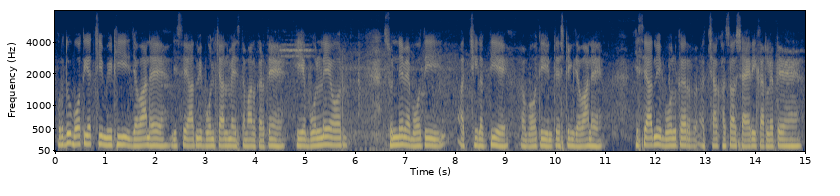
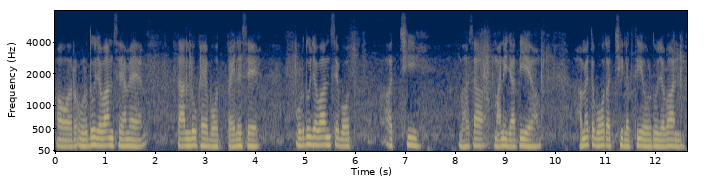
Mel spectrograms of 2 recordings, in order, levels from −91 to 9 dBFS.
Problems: constant background noise, background conversations at intervals, low volume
